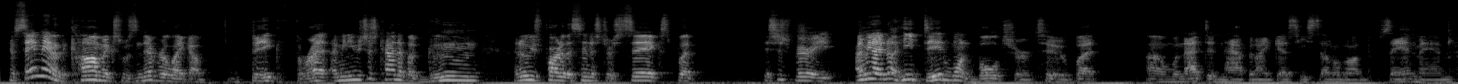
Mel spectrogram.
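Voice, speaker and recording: A man co-hosting a podcast, casually discussing films in a halting, emphatic, opinionated way. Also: on the high side, lively intonation, sharp tone, recorded from a distance. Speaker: podcast co-host.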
